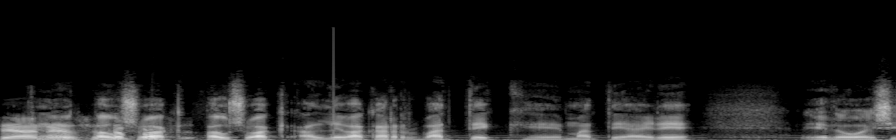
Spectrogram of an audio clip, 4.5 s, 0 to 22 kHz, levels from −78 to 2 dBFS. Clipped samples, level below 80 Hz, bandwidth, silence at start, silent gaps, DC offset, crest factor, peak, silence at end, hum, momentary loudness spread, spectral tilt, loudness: under 0.1%; -46 dBFS; 10 kHz; 0 s; none; under 0.1%; 20 dB; -2 dBFS; 0 s; none; 12 LU; -4 dB/octave; -20 LUFS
